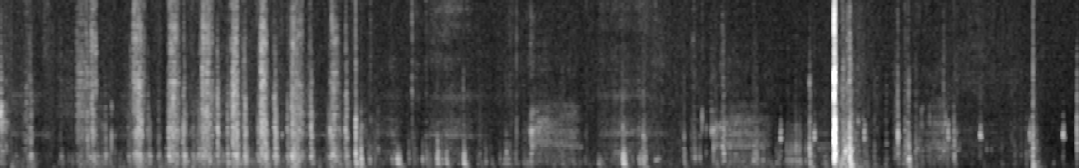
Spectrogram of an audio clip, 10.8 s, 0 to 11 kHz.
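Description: Small clicks, scrapes and rattles of plastic dashboard trim on a 2010 Ford Fiesta being worked loose by hand and with a plastic trim tool. A louder snap a little past eight seconds in is a clip letting go.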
